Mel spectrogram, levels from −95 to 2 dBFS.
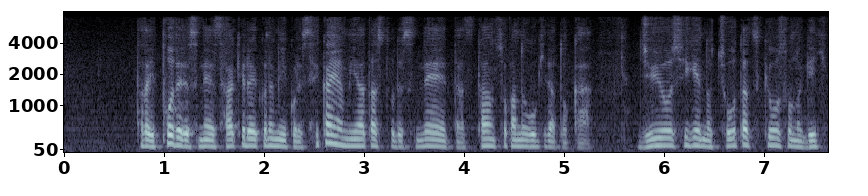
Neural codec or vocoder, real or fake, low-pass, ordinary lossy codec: none; real; 7.2 kHz; none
